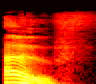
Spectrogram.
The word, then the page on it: oaf: British English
